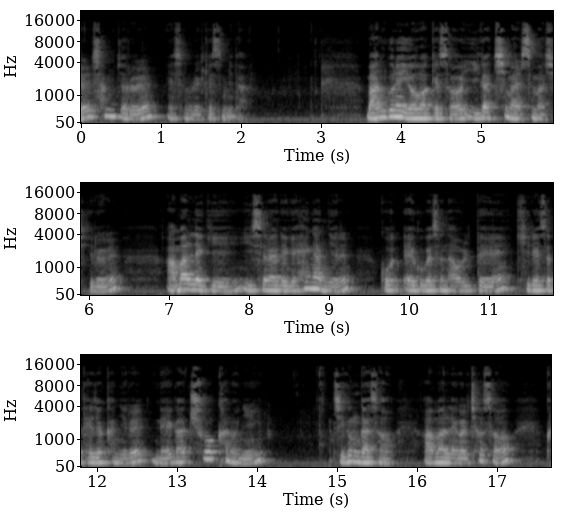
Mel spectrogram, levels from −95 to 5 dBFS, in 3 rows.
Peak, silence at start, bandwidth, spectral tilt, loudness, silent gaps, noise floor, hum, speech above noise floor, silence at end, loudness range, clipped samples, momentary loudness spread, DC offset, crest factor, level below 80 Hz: -18 dBFS; 0 s; 15 kHz; -6.5 dB/octave; -35 LUFS; none; -63 dBFS; none; 30 dB; 0 s; 5 LU; under 0.1%; 13 LU; under 0.1%; 18 dB; -66 dBFS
